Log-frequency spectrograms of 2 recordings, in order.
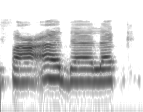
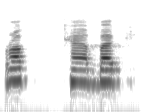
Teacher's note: Bila kita ada kaf di hujung tu, mesti ada sedikit angin lah. Bukan fa'adalak dia, tapi fa'adalak.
